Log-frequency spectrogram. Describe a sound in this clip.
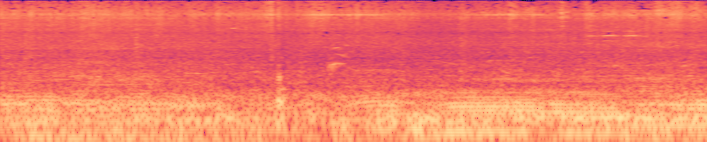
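Street traffic rumbles steadily in the background.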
